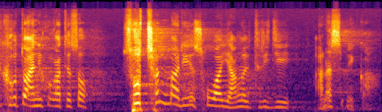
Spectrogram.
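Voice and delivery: loud, high, pleading cry to God; desperate outcry. Acted. Worshippers crying out to God in despair, loud pleading wail. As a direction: cry out to God as if at the end of your rope. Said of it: "이렇게 외치는 거죠".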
